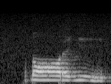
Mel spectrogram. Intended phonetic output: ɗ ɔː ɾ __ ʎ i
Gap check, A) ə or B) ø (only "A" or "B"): A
